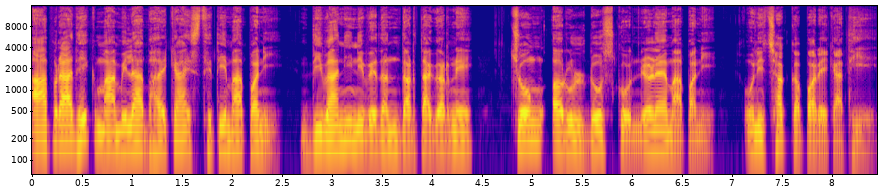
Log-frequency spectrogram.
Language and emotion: Nepali, neutral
